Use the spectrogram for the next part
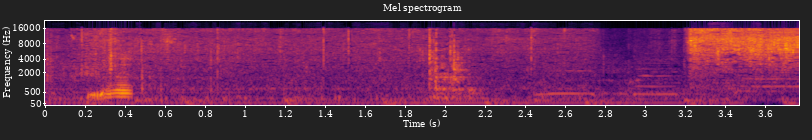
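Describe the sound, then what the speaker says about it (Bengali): Papad crisping in hot oil in a home kitchen, with a steady background sizzle, scattered crackles and a louder burst of frying toward the end, alone without talk. "এটা ভালো করে এখন গরম করে নেবো পাঁপড় ভাজা করছি"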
